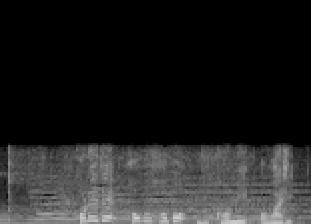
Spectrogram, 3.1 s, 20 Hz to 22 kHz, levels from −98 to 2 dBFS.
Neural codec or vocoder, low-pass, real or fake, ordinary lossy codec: none; none; real; none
